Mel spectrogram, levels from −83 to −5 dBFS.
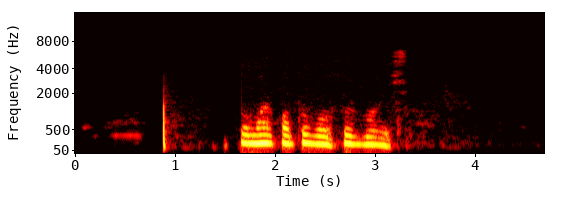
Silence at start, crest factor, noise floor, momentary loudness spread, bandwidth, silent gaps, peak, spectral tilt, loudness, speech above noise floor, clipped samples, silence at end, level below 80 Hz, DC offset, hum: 0.9 s; 20 dB; -79 dBFS; 12 LU; 6.4 kHz; none; -8 dBFS; -11 dB/octave; -26 LUFS; 55 dB; under 0.1%; 1.55 s; -62 dBFS; under 0.1%; none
